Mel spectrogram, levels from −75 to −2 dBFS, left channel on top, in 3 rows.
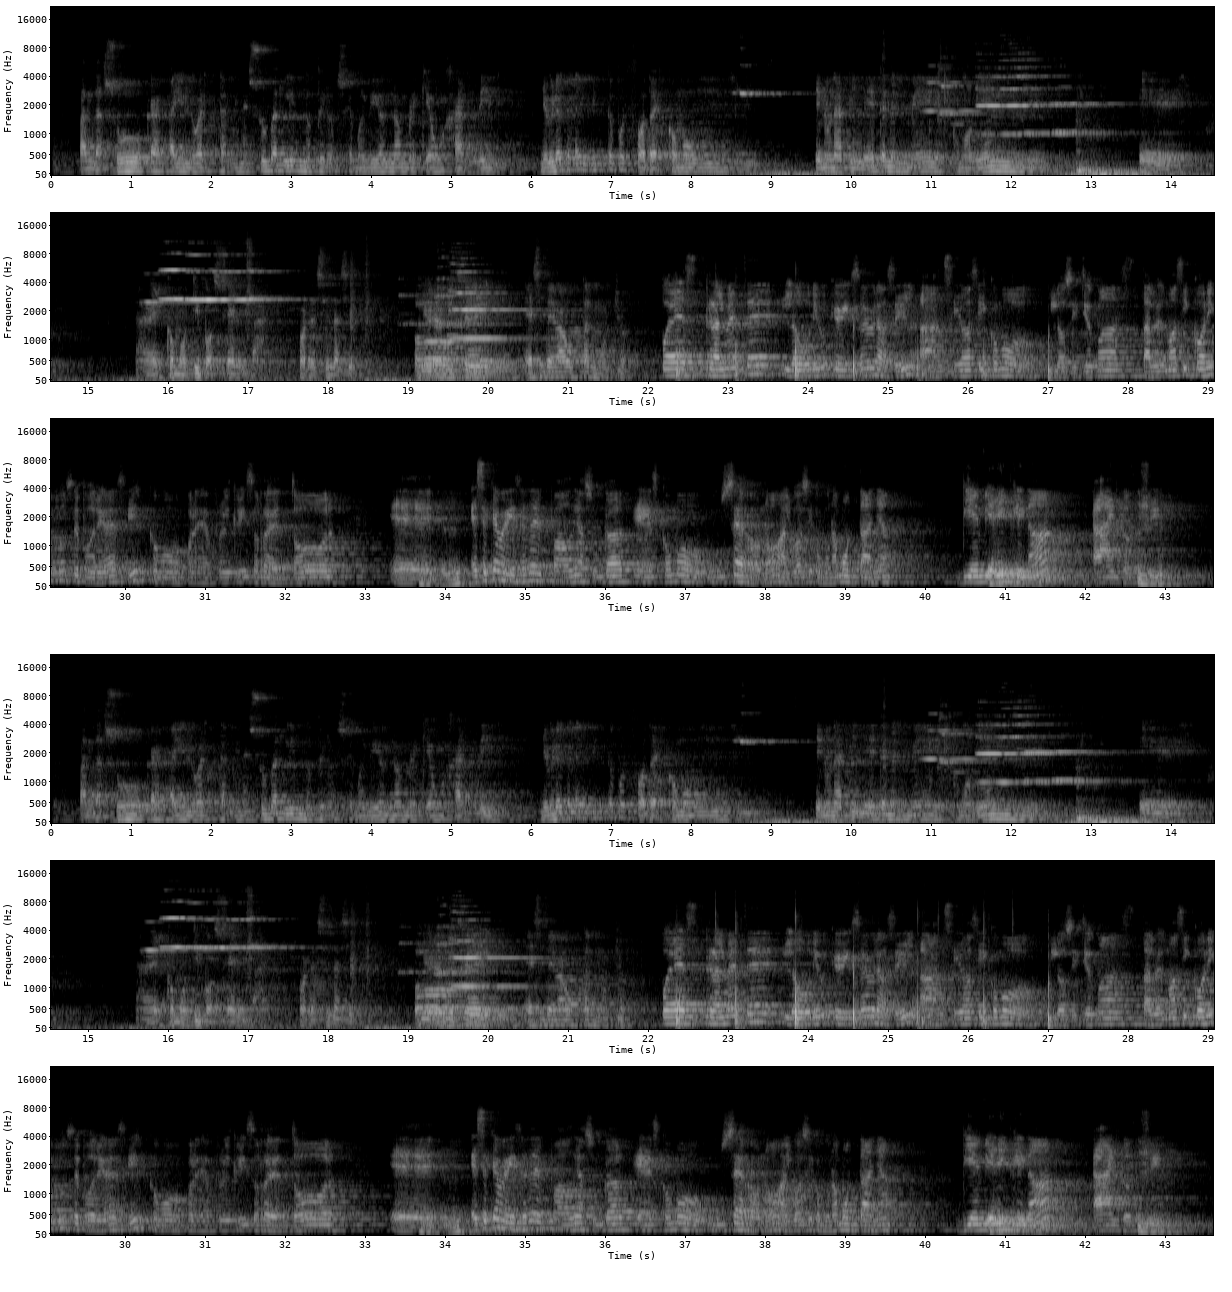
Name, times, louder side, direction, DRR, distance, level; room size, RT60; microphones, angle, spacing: voice 1, 0.4-5.6 6.1-8.8 9.5-12.5 13.6-14.2 15.6-17.2 17.6-18.4 19.1-21.7 33.7-34.2 40.8-41.5 42.6-43.0, left 2 dB, 80° left, 4 dB, 0.8 m, -38 dB
sound 1, 8.2-8.3 8.5-9.5 9.8-13.7 14.1-14.2 14.7-14.8 15.4-17.3 18.2-20.2 20.5-20.6, left 3 dB, 55° left, 2.7 m, -34 dB
voice 2, 19.1-20.0 22.2-32.6 33.3-33.9 34.3-39.6 40.4-41.7 42.1-43.0, equal, 25° left, 2 dB, 1.1 m, -36 dB
sound 2, 21.6-25.8 26.2-26.6 27.0-27.2, right 3 dB, 50° right, 0.4 m, -39 dB
20.5 x 16.0 x 3.3 m, 2.6 s
head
